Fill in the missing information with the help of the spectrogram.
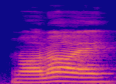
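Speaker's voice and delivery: a big dog saying no. Acted. Dog turning down the hen, loudly.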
